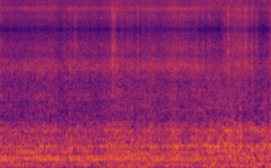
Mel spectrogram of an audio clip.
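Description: Ford Mustang GTS rally car's engine running hard, heard from inside the cabin, its note rising and falling as the throttle is worked.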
